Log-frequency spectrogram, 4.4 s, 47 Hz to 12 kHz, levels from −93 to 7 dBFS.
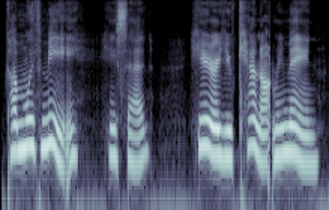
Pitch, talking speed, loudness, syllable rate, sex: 210 Hz, 125 wpm, -15 LUFS, 3.2 syllables/s, female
